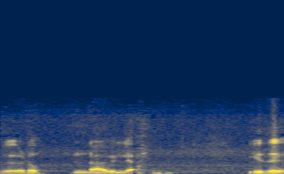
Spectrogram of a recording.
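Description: A man's voice speaking in short phrases, with a pause of under a second near the end.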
